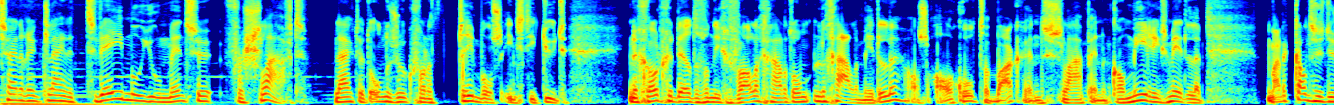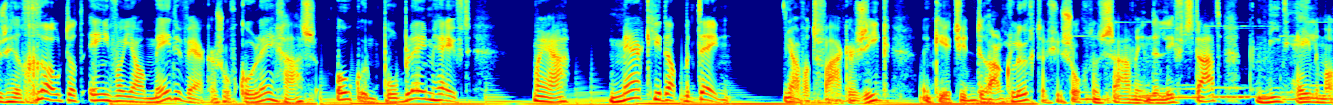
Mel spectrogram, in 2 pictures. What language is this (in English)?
Dutch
